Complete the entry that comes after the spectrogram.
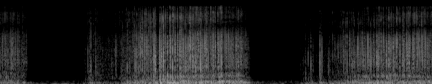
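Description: Long nails on one hand scratch fast and hard across dark sequin fabric lying flat. The result is a dense, crackly rustle with a low rumble underneath, in two loud stretches separated by brief near-silent pauses.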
